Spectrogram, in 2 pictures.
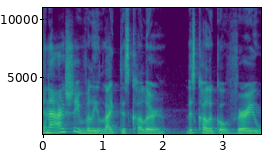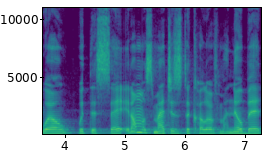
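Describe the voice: A woman talks at a moderate pace and fairly low pitch with few pauses, her fairly even intonation and fairly bright tone carrying a raspy quality and vocal fry.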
